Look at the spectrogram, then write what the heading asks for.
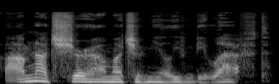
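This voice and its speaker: A man's voice: lowish voice, normal speed, a bit bright, husky, dry recording, studio quality. A man playing an easygoing, wisecracking secret agent with hidden guilt in a video game, talking in a wry, casual, conversational way. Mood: wry, earnest. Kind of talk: video game companion dialogue.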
